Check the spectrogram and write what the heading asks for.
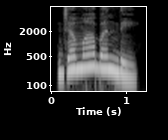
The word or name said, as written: ಜಮಾಬಂದಿ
